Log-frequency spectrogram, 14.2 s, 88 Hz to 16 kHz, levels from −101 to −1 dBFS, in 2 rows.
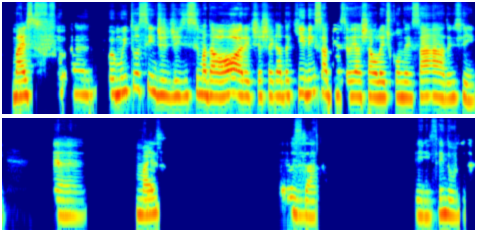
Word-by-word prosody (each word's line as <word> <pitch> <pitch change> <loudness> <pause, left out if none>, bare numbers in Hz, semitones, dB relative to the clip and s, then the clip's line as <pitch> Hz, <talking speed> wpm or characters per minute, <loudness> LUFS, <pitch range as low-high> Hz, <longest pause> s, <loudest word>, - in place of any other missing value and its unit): Mas 205 +1 +6
f 240 - -10 0.2
é, 220 -1 -6 0.3
foi 230 - -1
muito 255 +6 0
assim 285 -3 -3
de 215 -1 +1
de 205 +1 -3
em 210 0 -4
cima 220 0 0
da 205 -1 +5
hora 215 0 +8
e 205 - -4
tinha 205 +1 -5
chegado 205 0 -2
aqui 215 +3 -2
e - - -2
nem 225 +3 0
sabia 215 -3 -2
se 205 -1 -8
eu - - -3
ia 205 - +2
achar 200 0 +1
o - - +5
leite 195 0 0
condensado, 200 0 +1
enfim. 195 -3 -6 0.8
Eh, 175 -1 -7 0.8
mas 185 0 -2 2.0
Exato. 180 -3 -6 1.4
Sim, 175 -1 -8
sem 190 +3 -3
dúvida, 175 -1 -6
205 Hz, 140 wpm, -25 LUFS, 190-215 Hz, 2.0 s, hora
